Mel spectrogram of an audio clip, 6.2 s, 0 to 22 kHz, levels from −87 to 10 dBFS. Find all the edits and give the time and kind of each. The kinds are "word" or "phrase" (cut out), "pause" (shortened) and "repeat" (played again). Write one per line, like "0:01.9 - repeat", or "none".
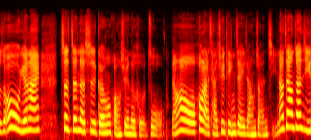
0:03.4 - pause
